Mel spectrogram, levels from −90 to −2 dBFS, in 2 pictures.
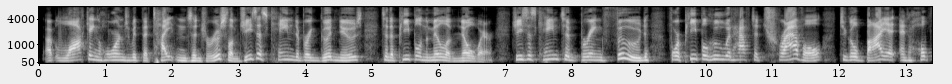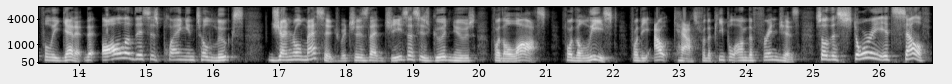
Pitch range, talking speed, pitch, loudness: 150-195 Hz, 170 wpm, 170 Hz, -16 LUFS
